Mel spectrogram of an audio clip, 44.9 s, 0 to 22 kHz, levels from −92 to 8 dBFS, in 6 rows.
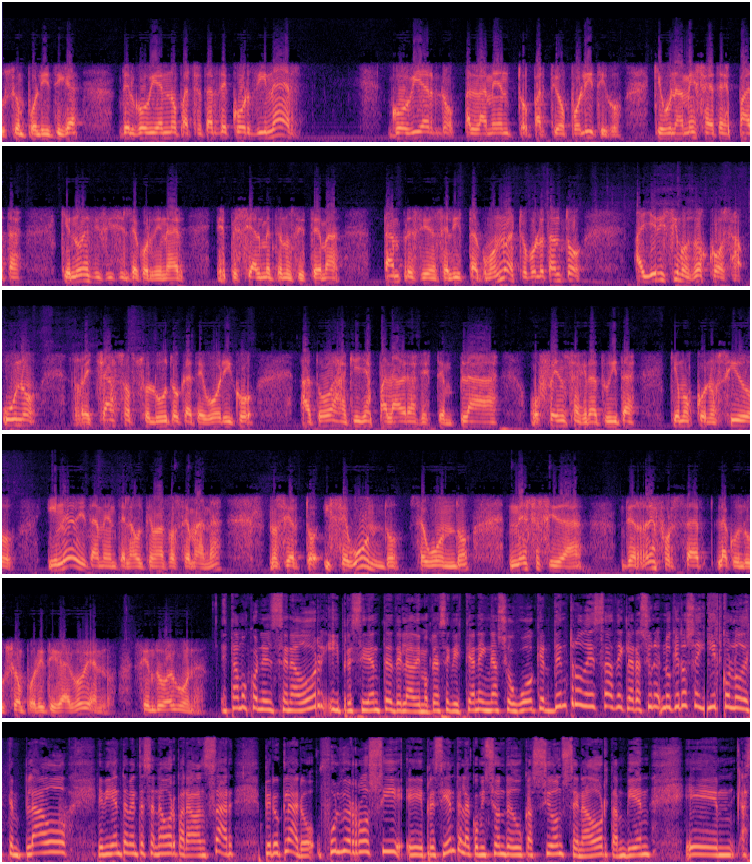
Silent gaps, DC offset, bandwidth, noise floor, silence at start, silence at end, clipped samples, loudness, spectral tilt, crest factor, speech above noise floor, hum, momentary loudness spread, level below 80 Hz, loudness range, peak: none; under 0.1%; 14 kHz; -49 dBFS; 0 s; 0 s; under 0.1%; -17 LUFS; -4.5 dB/octave; 14 dB; 33 dB; none; 6 LU; -44 dBFS; 3 LU; -2 dBFS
